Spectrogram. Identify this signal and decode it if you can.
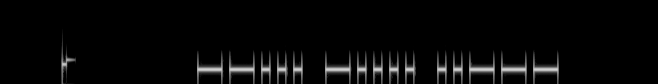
Morse code, heard as a keyed tone, about 15 wpm, 700 Hz. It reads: 762
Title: Common Cut Numbers - 3-Digit 15wpm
